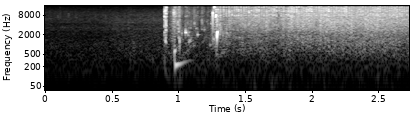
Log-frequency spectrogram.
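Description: A fishing float splashes into water.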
